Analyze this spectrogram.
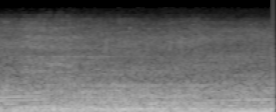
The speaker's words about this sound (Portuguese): e vão sair daqui com o apoio do helicóptero Águia da Polícia Militar.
